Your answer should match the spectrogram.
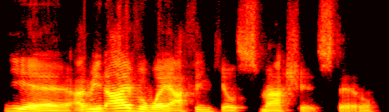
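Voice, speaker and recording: Man, young adult, podcast co-host, casual and halting delivery, slightly dull lo-fi audio. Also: medium pitch, animated. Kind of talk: casual chat.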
